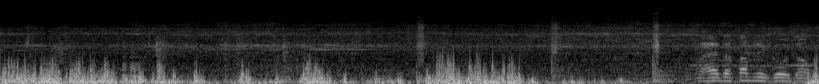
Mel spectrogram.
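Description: Men's voices talking and calling out on an open deck, over a constant low rumble of wind on the microphone; one voice comes through most clearly near the end.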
